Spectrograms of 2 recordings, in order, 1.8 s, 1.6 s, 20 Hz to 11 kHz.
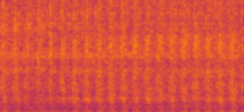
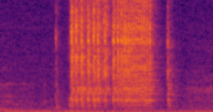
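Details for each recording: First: Restored ASR33 Teletype printer motor running at 90 volts after previously drawing over seven amps unloaded: fast even mechanical clatter about four beats a second, no labouring; now drawing around one amp, not overheating, running normally. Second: ASR33 Teletype printer during restoration; short loose rattly clatter as the print head is raised and lowered on its one-side support post; badly worn print head lift bush with heavy play, replacement bush may be needed.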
